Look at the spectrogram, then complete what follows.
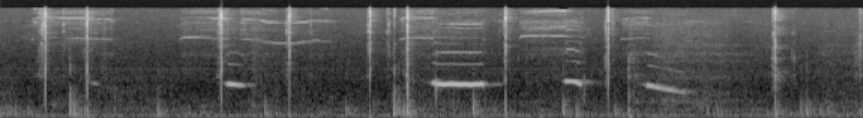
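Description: Yorkshire Terrier puppy whining in a few short, high whimpers, the last one sliding down in pitch, over quick clicking snips of grooming scissors trimming the hair on its back foot.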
